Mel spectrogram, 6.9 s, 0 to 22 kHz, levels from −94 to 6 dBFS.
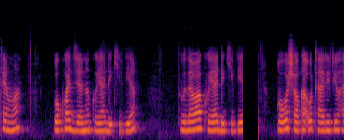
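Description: From 4.84 to 5.17 s, a digital broadcast dropout: the receiver loses valid frames and mutes, so the speech fades out within 8 ms, then returns.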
